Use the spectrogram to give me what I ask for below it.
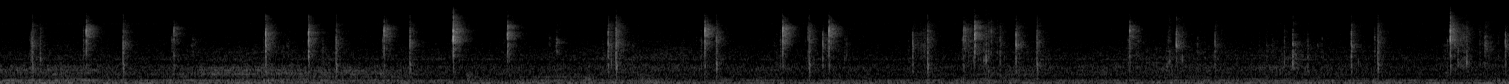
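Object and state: Plastic handheld game console, button clicks.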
